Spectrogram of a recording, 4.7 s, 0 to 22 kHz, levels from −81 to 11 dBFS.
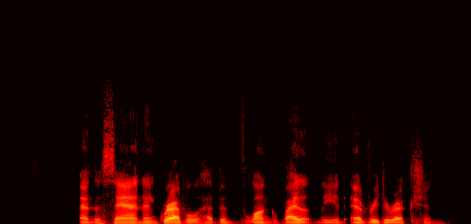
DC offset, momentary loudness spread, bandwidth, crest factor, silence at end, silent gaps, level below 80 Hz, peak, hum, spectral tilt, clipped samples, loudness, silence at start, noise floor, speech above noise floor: under 0.1%; 15 LU; 13.5 kHz; 22 dB; 0.4 s; none; -72 dBFS; -8 dBFS; none; -5.5 dB/octave; under 0.1%; -30 LUFS; 0.8 s; -76 dBFS; 46 dB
